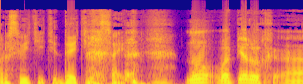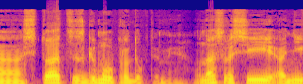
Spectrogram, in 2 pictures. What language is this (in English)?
Russian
